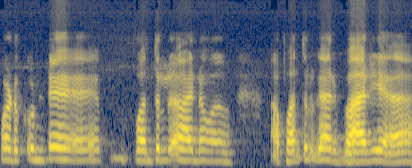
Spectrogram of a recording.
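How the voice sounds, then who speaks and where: A woman's dark, mellow tone. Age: 80s+. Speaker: elderly interviewee. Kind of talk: interview storytelling.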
